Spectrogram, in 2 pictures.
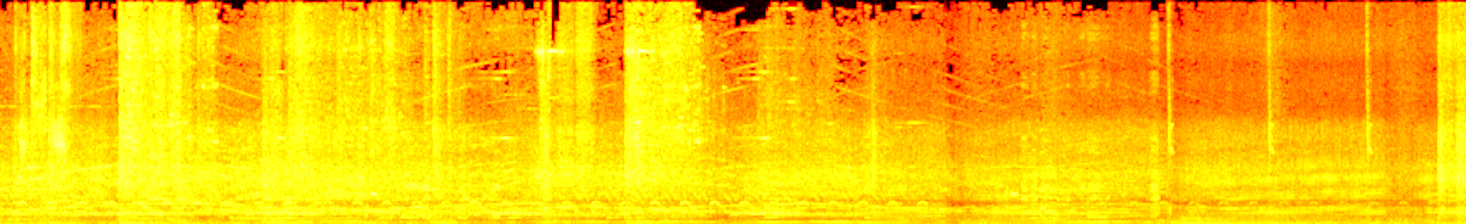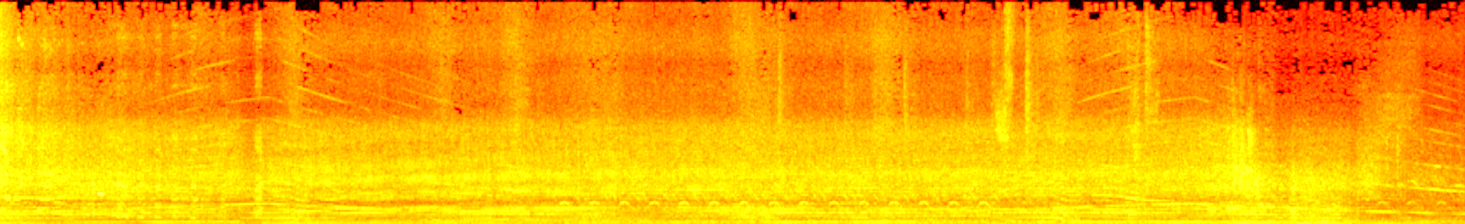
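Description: Police sirens wail up and down.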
